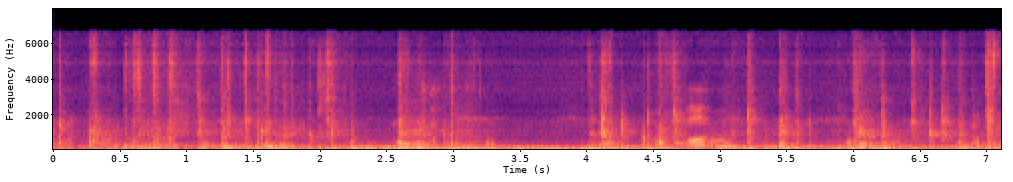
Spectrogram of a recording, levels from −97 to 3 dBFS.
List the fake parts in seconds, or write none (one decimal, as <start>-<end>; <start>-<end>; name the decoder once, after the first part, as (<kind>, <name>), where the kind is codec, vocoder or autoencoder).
0.0-7.1 (codec, ZipCodec)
